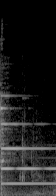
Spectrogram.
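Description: A small hand bell rings out for Tio Salamanca in Better Call Saul, one bright tinny ring that sustains for under a second while a voice talks over it.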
